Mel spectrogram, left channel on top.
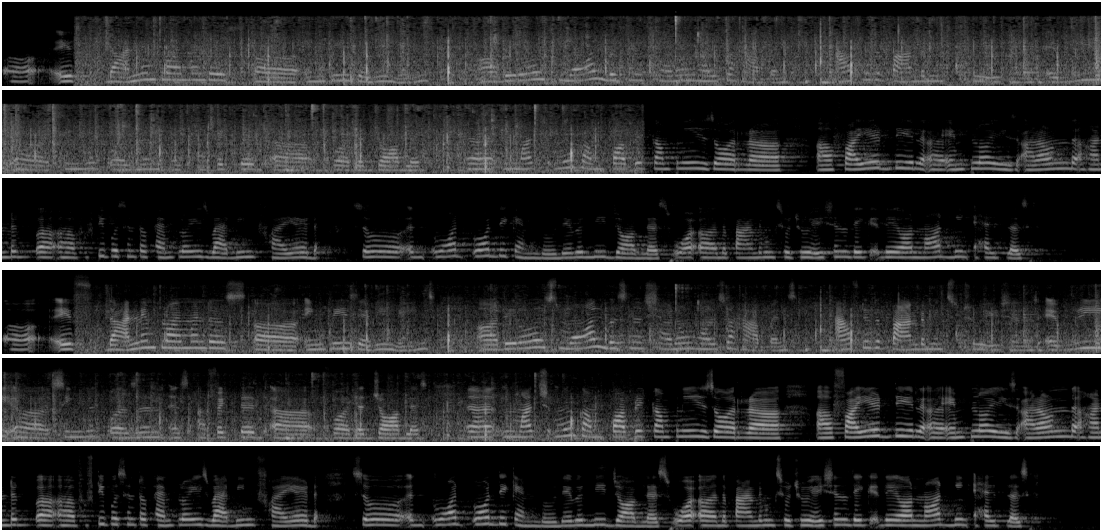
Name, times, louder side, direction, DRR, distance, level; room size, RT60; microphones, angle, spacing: voice 1, 0.0-15.2 15.6-32.4, right 3 dB, 65° right, 15 dB, 1.2 m, -34 dB
sound 1, 0.7-17.4, left 4 dB, 40° left, 1.2 m, -36 dB
28.0 x 20.0 x 8.3 m, 0.75 s
head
